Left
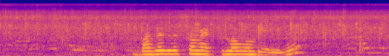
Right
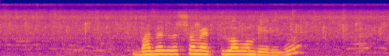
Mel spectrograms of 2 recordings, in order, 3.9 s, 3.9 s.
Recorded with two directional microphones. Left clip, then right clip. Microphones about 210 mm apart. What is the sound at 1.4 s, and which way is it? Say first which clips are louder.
Speech: right 2 dB; 50° right (ahead or behind).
